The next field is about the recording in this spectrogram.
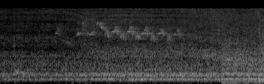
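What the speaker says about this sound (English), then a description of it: "Bees are coming out. I drilled the hole and they're coming out." Bees swarm out of a freshly drilled hole, producing a steady, close buzzing that holds throughout with no speech.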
